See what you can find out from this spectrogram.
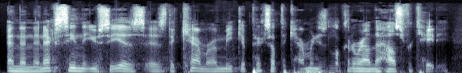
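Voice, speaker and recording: A man's voice: medium pitch, flat delivery, racing. A man co-hosting a casual podcast, animatedly retelling a horror movie scene by scene, swearing often and acting out the characters' lines. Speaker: podcast co-host recapping a movie. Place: his house.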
